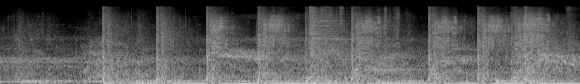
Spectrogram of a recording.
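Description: A pistol fires several sharp shots in quick succession.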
